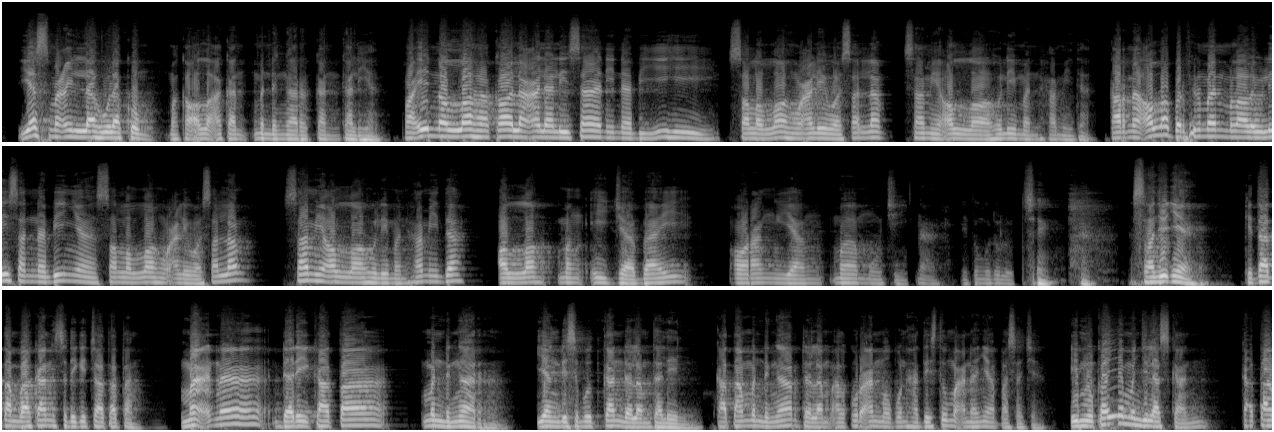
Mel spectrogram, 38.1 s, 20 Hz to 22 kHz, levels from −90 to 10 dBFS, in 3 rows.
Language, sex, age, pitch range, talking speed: Indonesian, male, 20-39, 120-155 Hz, 100 wpm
